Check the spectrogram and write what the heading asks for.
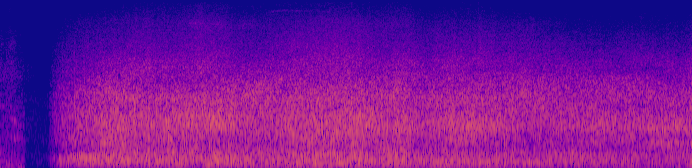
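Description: Road traffic on a multi-lane road: a steady rush of car tyres and engines going past, starting suddenly about a second in.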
